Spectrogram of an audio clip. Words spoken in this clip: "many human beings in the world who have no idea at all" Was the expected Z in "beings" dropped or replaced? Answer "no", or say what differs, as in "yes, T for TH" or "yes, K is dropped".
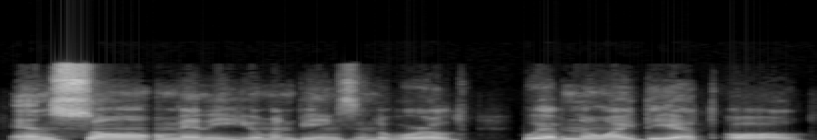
no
